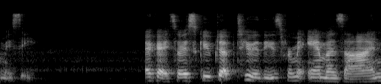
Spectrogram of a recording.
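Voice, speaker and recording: Speaking quietly, a woman keeps a moderate pace. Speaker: homeschooling parent vlogger. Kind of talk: casual haul video. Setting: home. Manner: animated.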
